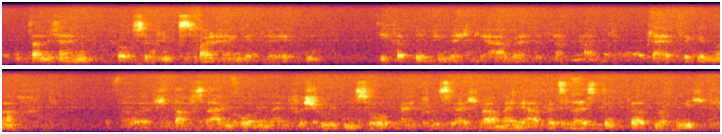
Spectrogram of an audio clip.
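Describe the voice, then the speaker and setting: A man's very slow speech over loud background noise. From Vienna, Austria. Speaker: writer and Holocaust-era refugee witness. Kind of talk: oral history interview answer. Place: home room.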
